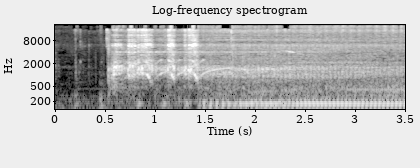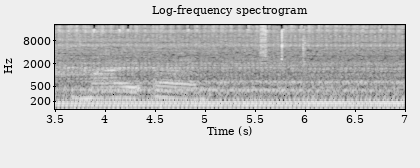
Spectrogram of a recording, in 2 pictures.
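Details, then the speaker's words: 2009 Suzuki Burgman 650 starting right after oil and filter change; starter whirs briefly, engine catches and settles into steady even idle with no knocks or rattles; normal idle. "The one thing I did notice, and you see I can let it turn it on, is nice."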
